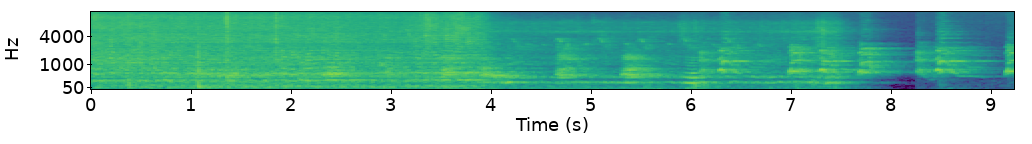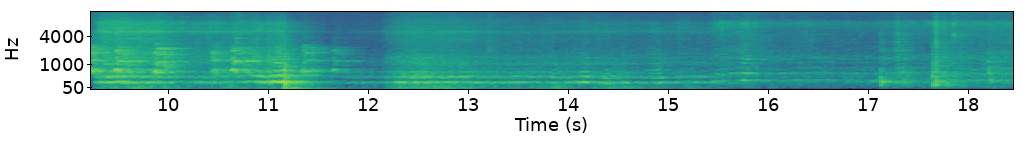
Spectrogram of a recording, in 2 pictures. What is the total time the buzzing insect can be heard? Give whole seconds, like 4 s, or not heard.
17 s.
